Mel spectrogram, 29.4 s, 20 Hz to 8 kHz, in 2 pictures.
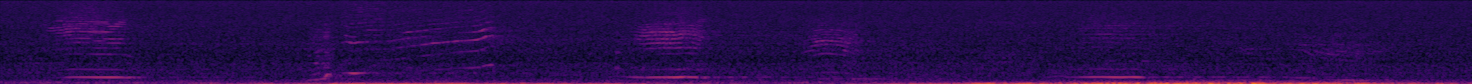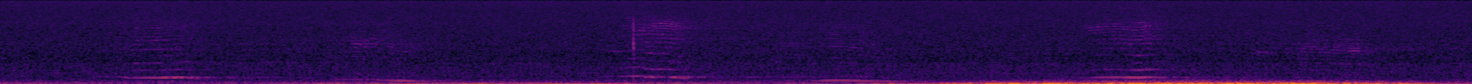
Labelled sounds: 0.5	1.2	humpback whale, 1.1 to 3.6 kHz
3.4	5.0	humpback whale, 1.1 to 3.6 kHz
6.3	7.0	humpback whale, 1.3 to 3.5 kHz
8.1	8.5	humpback whale, 1.0 to 1.9 kHz
10.9	11.2	humpback whale, 2.2 to 2.3 kHz
13.1	13.4	humpback whale, 1.0 to 1.2 kHz
16.1	16.4	humpback whale, 1.2 to 1.9 kHz
18.2	18.5	humpback whale, 1.4 to 1.7 kHz
21.2	21.6	humpback whale, 1.1 to 3.4 kHz
25.6	26.2	humpback whale, 1.8 to 3.4 kHz
27.2	27.5	humpback whale, 1.1 to 1.2 kHz

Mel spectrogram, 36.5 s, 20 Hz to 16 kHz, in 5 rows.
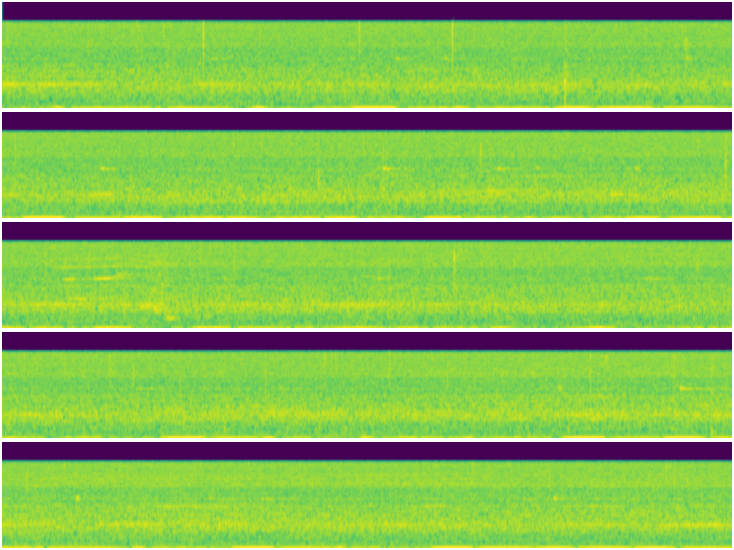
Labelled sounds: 15.1	16.4	killer whale, southern resident, J pod, call S01, 0.21 to 6.8 kHz

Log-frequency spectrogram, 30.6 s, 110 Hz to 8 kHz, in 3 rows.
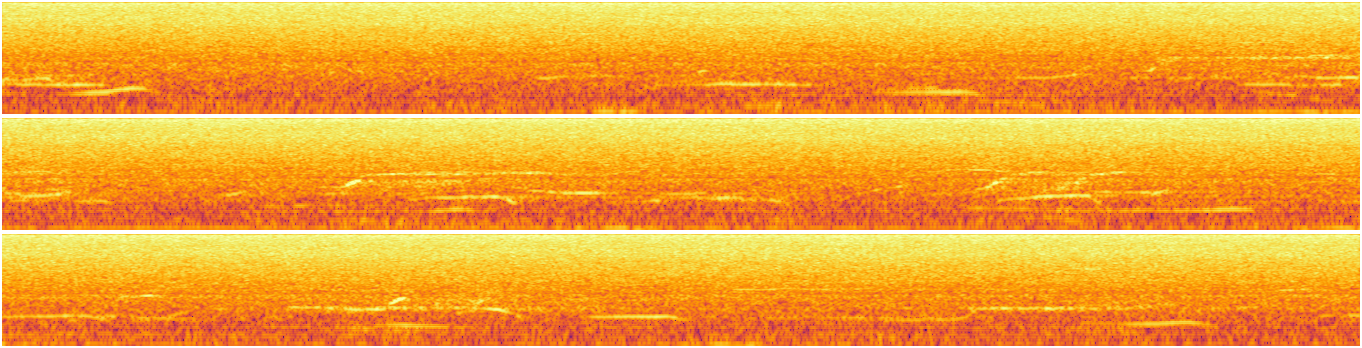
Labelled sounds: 9.8	10.1	humpback whale, 0.93 to 1.1 kHz
13.0	13.2	humpback whale, 0.86 to 0.99 kHz

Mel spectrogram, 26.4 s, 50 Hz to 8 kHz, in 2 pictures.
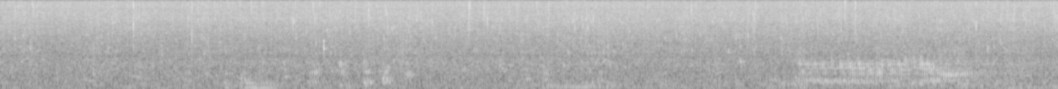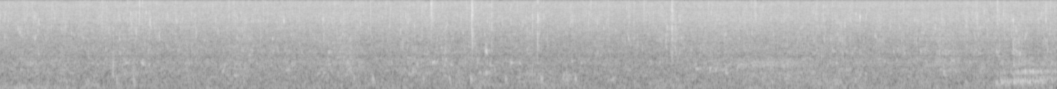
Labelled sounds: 10.1	10.3	humpback whale, 0.78 to 0.91 kHz

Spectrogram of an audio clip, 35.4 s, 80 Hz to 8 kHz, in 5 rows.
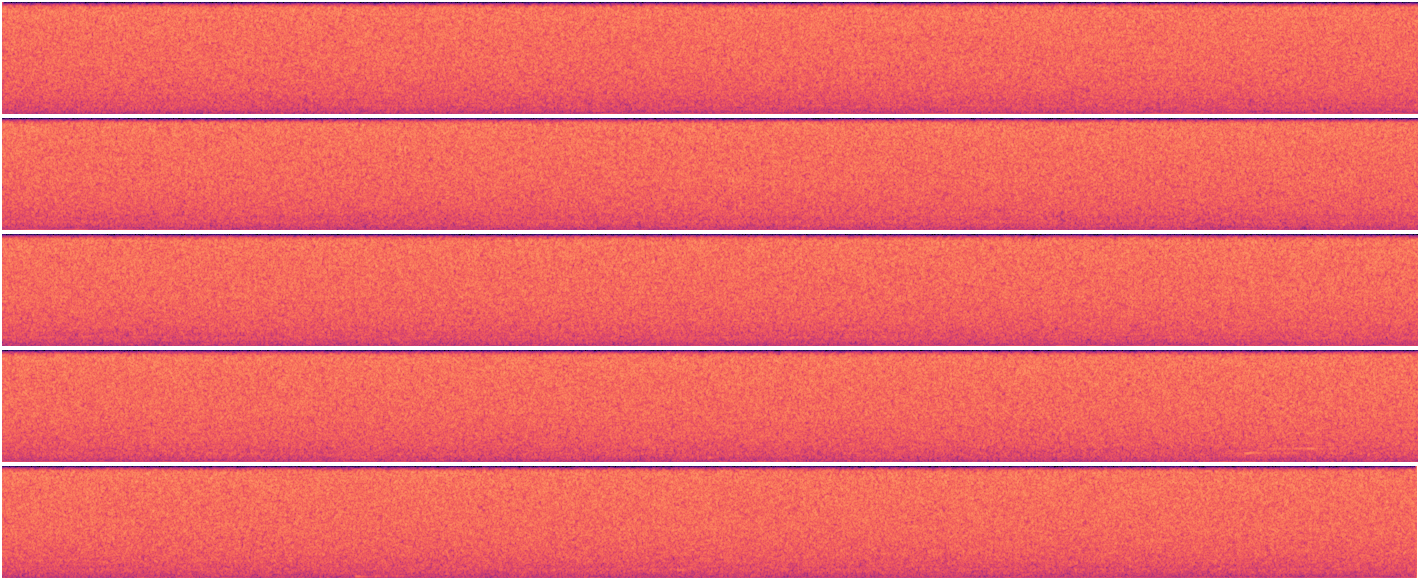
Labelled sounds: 27.6	27.9	humpback whale, 0.99 to 1.1 kHz

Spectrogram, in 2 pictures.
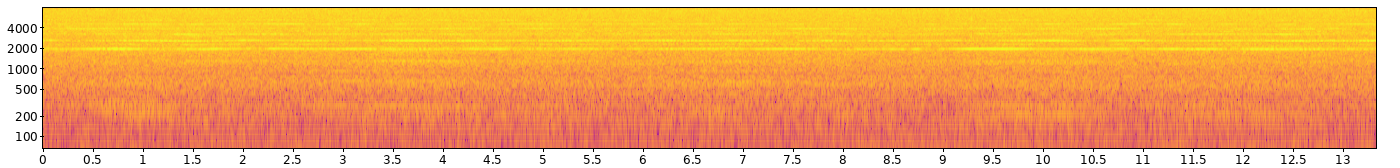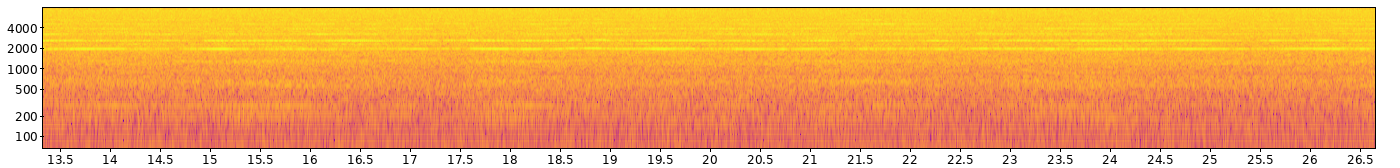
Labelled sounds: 1.1	1.6	vessel noise, 2.4 to 3.3 kHz
3.6	3.8	vessel noise, 2.5 to 2.6 kHz
9.1	9.6	vessel noise, 1.9 to 2.1 kHz
10.4	11.0	vessel noise, 3.8 to 4.6 kHz
12.4	12.7	vessel noise, 2.4 to 2.6 kHz
17.6	18.0	vessel noise, 1.9 to 2.0 kHz
22.2	22.4	vessel noise, 2.5 to 2.6 kHz

